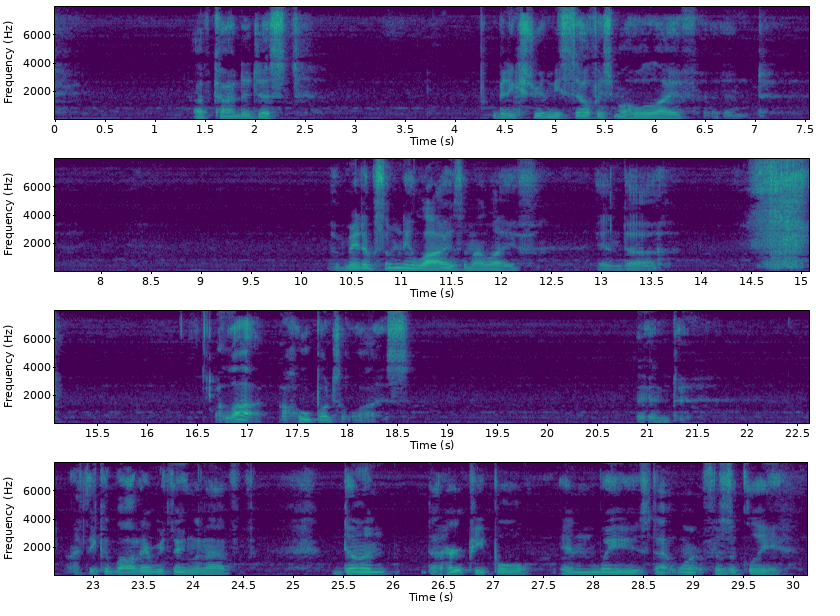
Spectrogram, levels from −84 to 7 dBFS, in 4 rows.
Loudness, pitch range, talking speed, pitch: -33 LUFS, 120-130 Hz, 90 wpm, 125 Hz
